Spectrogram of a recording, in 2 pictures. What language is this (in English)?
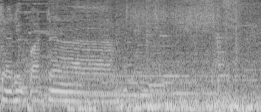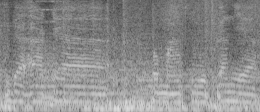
Indonesian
